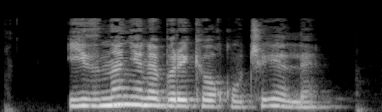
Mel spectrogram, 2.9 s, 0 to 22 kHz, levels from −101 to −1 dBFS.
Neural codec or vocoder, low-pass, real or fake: vocoder, 44.1 kHz, 128 mel bands every 256 samples, BigVGAN v2; 10.8 kHz; fake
